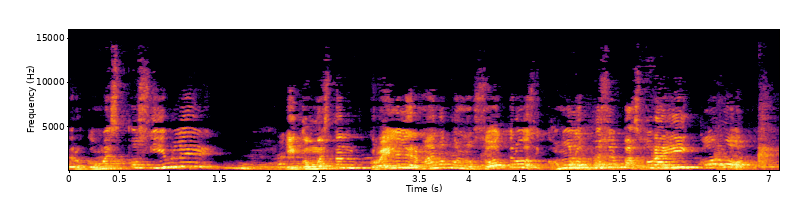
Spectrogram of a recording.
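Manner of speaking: shocked, incredulous, high voice.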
